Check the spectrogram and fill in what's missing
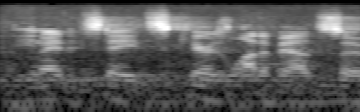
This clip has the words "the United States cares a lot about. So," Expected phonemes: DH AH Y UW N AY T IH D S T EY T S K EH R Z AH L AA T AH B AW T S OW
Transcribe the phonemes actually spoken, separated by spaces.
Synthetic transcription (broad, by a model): DH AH Y UW N AY T IH D S T EY T S K EH R Z AH L AA T AH B AW T S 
